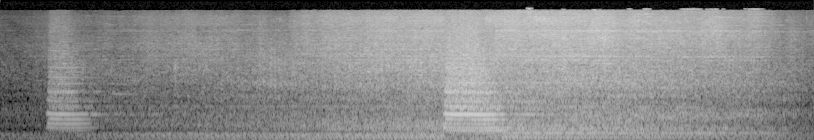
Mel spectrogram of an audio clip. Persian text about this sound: قطار تلق طلوق می کرد و میگذشت چهره ها و دست ها در پنجره ها و در خطی تند محو می شدند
